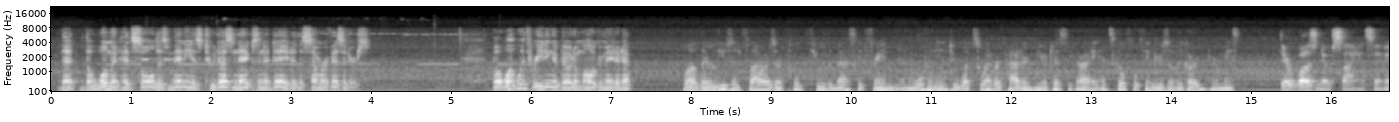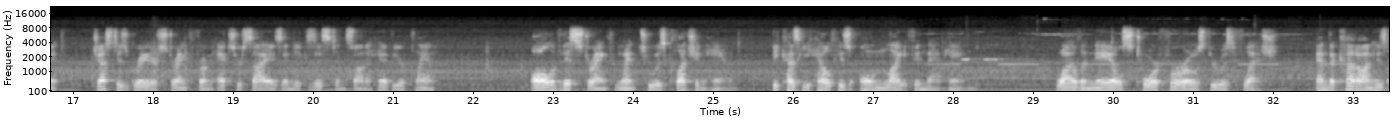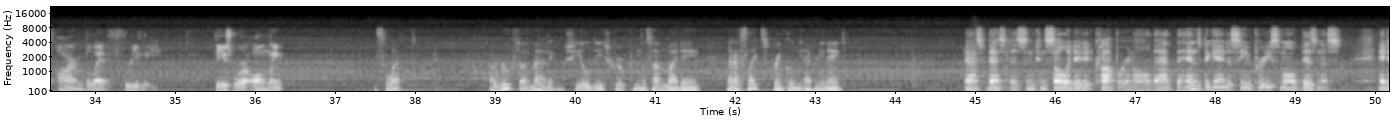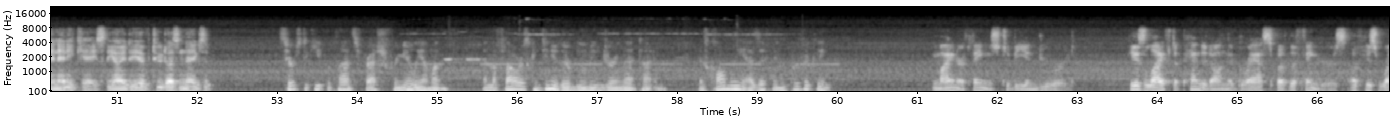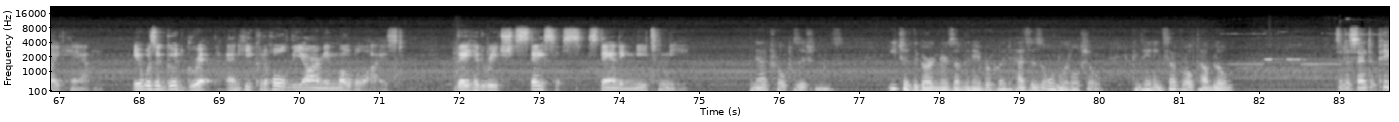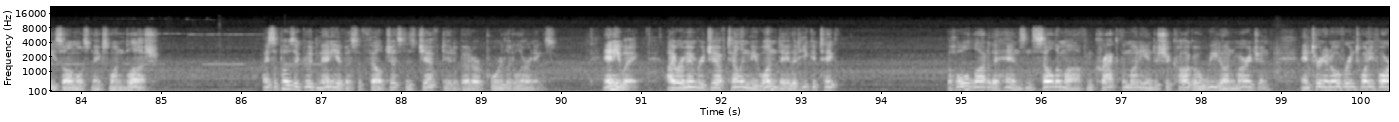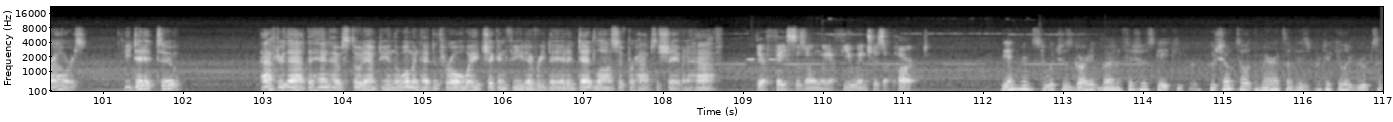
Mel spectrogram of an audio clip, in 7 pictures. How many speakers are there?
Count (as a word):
three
